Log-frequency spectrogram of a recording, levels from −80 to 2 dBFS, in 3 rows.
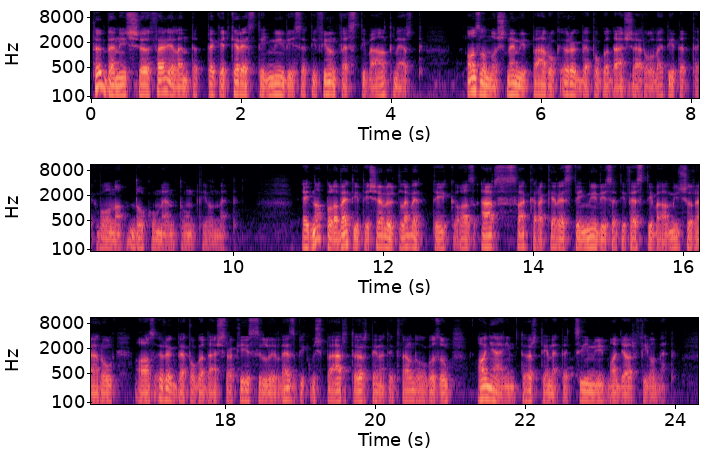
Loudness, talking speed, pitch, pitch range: -24 LUFS, 100 wpm, 90 Hz, 85-95 Hz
